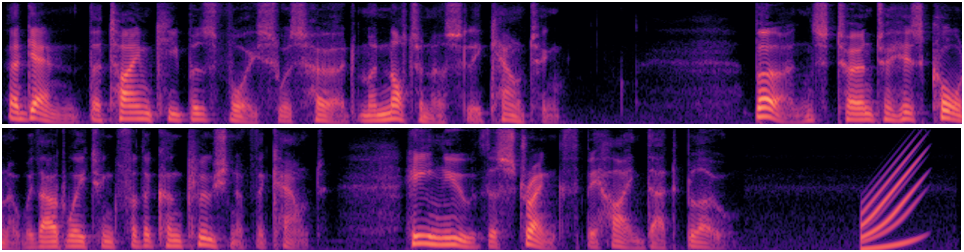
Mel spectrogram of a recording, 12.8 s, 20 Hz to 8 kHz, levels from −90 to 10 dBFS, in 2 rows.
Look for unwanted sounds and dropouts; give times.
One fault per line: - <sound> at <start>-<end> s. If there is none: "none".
- chirp at 12.1-12.6 s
